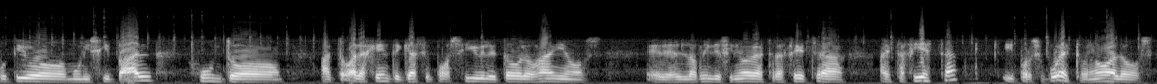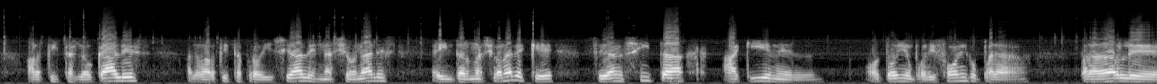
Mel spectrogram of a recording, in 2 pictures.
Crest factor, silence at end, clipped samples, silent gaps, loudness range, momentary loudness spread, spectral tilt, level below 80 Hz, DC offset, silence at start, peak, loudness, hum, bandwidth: 12 dB; 0 s; under 0.1%; none; 3 LU; 12 LU; -7 dB/octave; -52 dBFS; under 0.1%; 0 s; 0 dBFS; -12 LUFS; none; 9.8 kHz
